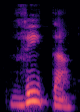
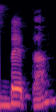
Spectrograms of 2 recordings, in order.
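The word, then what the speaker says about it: βήτα: E I think but saying V is closer to the original pronunciation so Vita Vita so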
